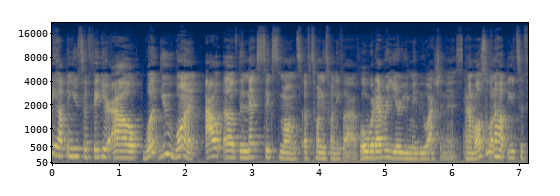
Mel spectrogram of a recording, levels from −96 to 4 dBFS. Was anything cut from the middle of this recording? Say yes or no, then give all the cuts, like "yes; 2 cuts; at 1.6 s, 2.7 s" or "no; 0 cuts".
yes; 1 cut; at 1.3 s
